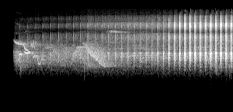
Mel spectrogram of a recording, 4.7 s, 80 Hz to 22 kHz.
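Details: Hiko higurashi cicada, a 32 mm species from Taiwan: after a soft opening buzz, a high hissing drone builds into loud, evenly spaced rasping pulses about three per second, growing stronger toward the end. Faint descending whistles sound behind it.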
